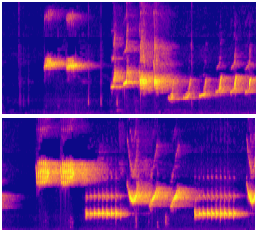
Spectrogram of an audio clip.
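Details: Asian pied starling in full, energetic song, used as a lure to spur quieter starlings into singing and showing its learned repertoire; bright whistled notes, then a run of short rising buzzy chirps, followed by long steady whistles and rapid trills.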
